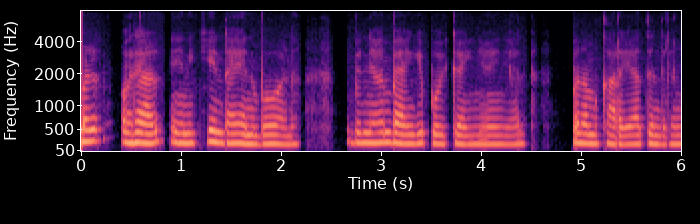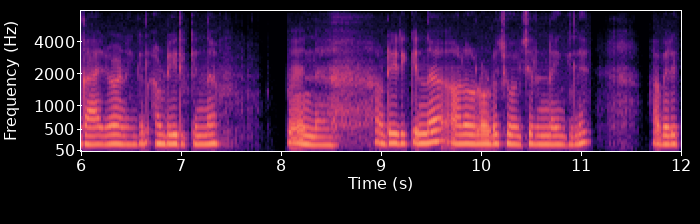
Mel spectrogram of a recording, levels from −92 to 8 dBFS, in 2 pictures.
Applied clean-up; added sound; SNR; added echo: none; none; none; none.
